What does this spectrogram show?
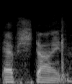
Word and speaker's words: Epstein: And also, for the record, it's pronounced Epstein.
